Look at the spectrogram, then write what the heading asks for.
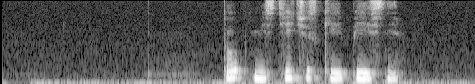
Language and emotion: Russian, neutral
